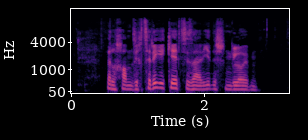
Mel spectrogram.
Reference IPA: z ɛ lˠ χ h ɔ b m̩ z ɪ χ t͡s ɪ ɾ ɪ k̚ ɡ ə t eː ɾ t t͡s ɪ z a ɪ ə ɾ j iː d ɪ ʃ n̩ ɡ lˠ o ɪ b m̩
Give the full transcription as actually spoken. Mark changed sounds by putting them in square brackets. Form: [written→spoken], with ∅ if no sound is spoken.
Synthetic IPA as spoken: [z→v] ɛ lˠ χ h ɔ b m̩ z ɪ χ t͡s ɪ ɾ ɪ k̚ ɡ ə [t→k] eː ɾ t t͡s ɪ z a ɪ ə ɾ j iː d ɪ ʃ n̩ ɡ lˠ o ɪ b m̩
